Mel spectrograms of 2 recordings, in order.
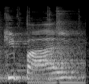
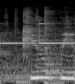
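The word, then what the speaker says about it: Kewpie: Sinabi ko sa Cooking Ina Show na Kipai. Ito ang brand nitong mayonnaise na to. Kipai. Totoo yon. Kipai. K-E-W-P-I-E. Kipai. Yung pronunciation nito kasi K-E-W-P-I-E. QP pala yung pronunciation niya na tama.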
